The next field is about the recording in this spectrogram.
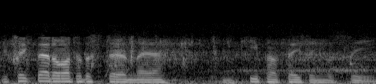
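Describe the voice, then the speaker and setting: Actor as steady sea captain, loud water noise. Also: male voice, fairly low pitch, normal speed, lightly acted. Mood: weary, steady. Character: steady, weary ship's captain adrift in a lifeboat. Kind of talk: 1950s radio drama acting. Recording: dull old radio, loud sea ambience.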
